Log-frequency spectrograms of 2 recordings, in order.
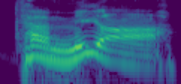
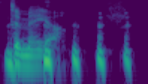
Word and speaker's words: Tamiya: the uh like the announcers were all gone tamiya and i'm like oh so that's how you pronounce it it is tamiya yeah yep tamiya so welcome to tummy our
